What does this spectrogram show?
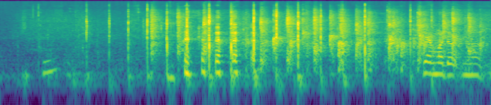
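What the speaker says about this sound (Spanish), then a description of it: "Me emociona que aplaudan, no lo hagan." An audience at a poetry reading claps in a brief, uneven burst, while a voice speaks over the applause.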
